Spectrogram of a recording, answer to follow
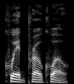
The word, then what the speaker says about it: quid pro quo: Each word is only 1 syllable. And if you're saying it together, the stress is kind of on that first word and that last word, quid pro quo.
